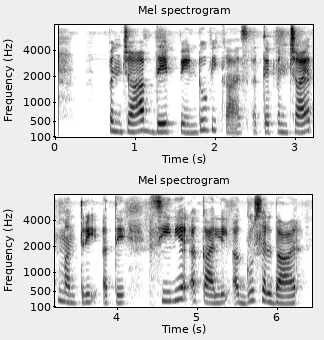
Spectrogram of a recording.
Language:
Punjabi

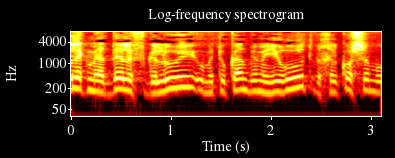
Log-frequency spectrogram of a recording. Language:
Hebrew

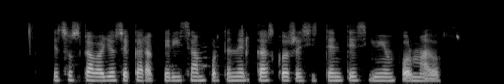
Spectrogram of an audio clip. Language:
Spanish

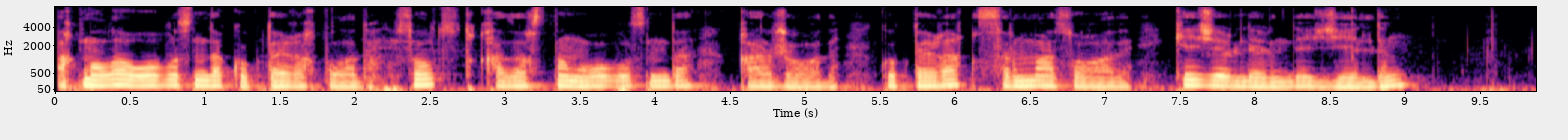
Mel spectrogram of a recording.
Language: Kazakh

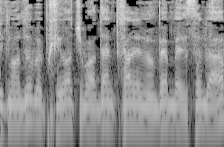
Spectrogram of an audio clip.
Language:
Hebrew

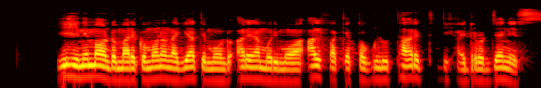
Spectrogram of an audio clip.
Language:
Kikuyu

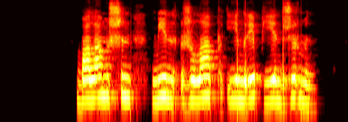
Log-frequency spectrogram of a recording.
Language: Kazakh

